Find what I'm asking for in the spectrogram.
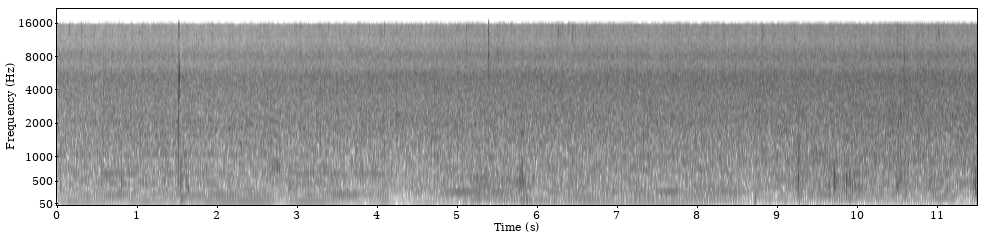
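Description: Steady rain pours down in a continuous, even hiss with occasional heavier drips and patters, and no voices.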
